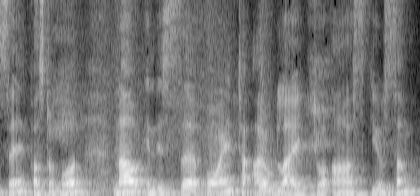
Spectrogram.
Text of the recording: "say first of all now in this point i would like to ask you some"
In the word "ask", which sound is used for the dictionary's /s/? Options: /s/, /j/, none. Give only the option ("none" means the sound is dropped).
/s/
